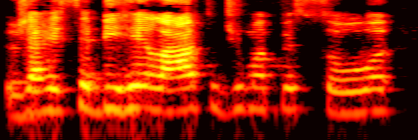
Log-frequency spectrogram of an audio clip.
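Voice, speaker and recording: Woman, high voice, rapid talk, interview host. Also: little pitch movement, a bit bright. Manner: quick, engaged commentary. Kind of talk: casual interview.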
